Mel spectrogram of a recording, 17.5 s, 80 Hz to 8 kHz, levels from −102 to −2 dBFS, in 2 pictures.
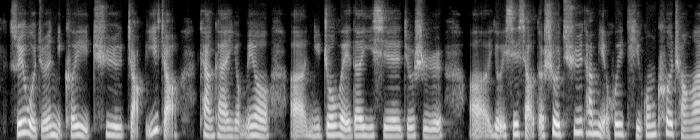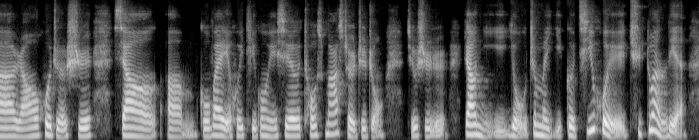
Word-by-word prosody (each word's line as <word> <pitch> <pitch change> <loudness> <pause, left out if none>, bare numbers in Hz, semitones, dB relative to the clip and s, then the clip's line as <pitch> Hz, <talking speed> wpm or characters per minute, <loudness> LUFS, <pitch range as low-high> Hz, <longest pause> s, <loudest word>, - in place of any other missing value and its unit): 所 220 - +5
以 - - +6
我 240 - +4
觉 155 +1 -2
得 175 - +3
你 195 0 0
可 185 - -1
以 190 -1 +3
去 185 -3 0
找 - - -3
一 265 +6 +1
找， - - 0 0.2
看 185 -4 0
看 165 -3 -1
有 160 -1 -4
没 190 -2 -3
有， 175 -3 +3 0.2
呃， - - 0
你 180 +1 -5
周 190 +2 +5
围 180 -5 +4
的 180 +2 +4
一 180 0 -2
些 170 -2 0
就 175 +1 -3
是 155 -1 -2 0.3
呃， - - -1
有 - - +1
一 - - +2
些 200 +3 +2
小 210 - 0
的 - - -1
社 215 +2 +6
区， 245 +4 -2
他 225 -1 0
们 220 - +1
也 - - +1
会 210 0 +2
提 195 -4 -5
供 195 +1 0
课 220 0 +2
程 155 -6 -4
啊， 170 0 +2
然 160 -1 0
后 180 +1 0
或 195 +1 +2
者 155 -4 -1
是 170 +1 0 0.3
像， 170 -5 +2
呃， 155 -2 -2 0.2
国 160 -3 -1
外 185 -1 +3
也 - - +2
会 175 -1 -3
提 165 - -5
供 180 +1 -3
一 165 - -4
些 175 0 +2
toast 185 +1 -4
master 215 -6 -2
这 160 +1 -4
种， 170 - -5 0.3
就 - - -2
是 170 +2 -4 0.2
让 200 -2 +4
你 95 - -8
有 175 - +2
这 210 - -4
么 190 -3 +2
一 165 - -8
个 185 - +1
机 265 - +1
会 430 +2 +4
去 225 - -8
锻 290 +8 +1
炼。 - - -1
180 Hz, 290 characters per minute, -20 LUFS, 170-205 Hz, 0.3 s, 以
